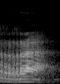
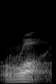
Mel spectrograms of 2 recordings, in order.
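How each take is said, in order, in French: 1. La lettre sonne claire, avec la bouche ouverte. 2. La lettre sonne sombre, avec les lèvres arrondies et fermées. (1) "c'est pas ra. On n'ouvre pas la bouche" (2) "on ferme la bouche"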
